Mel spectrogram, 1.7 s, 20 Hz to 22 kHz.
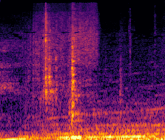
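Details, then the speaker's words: Land Rover Range Rover, about 260,000–300,000 km, after replacing the failed engine mount that caused a clunk and rattle on acceleration: engine pulls up smoothly on throttle, steady rising note, no clunk or rattle; both problems gone. "一个脚件把俩问题全解决了，你听着啊，那个问题肯定解决了。"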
